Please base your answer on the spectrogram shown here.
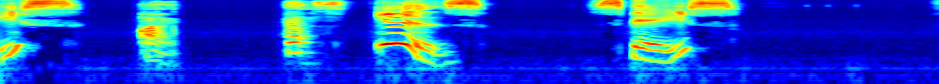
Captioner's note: computer voice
